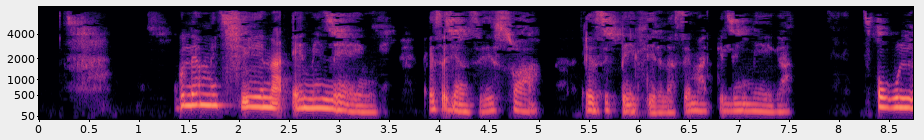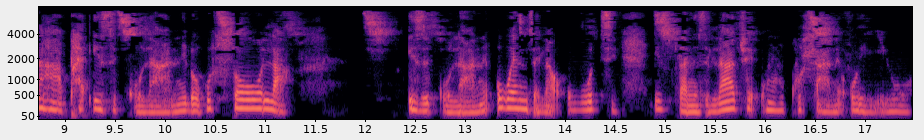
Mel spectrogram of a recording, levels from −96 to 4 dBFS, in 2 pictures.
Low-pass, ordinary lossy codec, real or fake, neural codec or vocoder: 7.2 kHz; MP3, 32 kbps; fake; codec, 16 kHz, 16 kbps, FunCodec, trained on LibriTTS, 50 frames a second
